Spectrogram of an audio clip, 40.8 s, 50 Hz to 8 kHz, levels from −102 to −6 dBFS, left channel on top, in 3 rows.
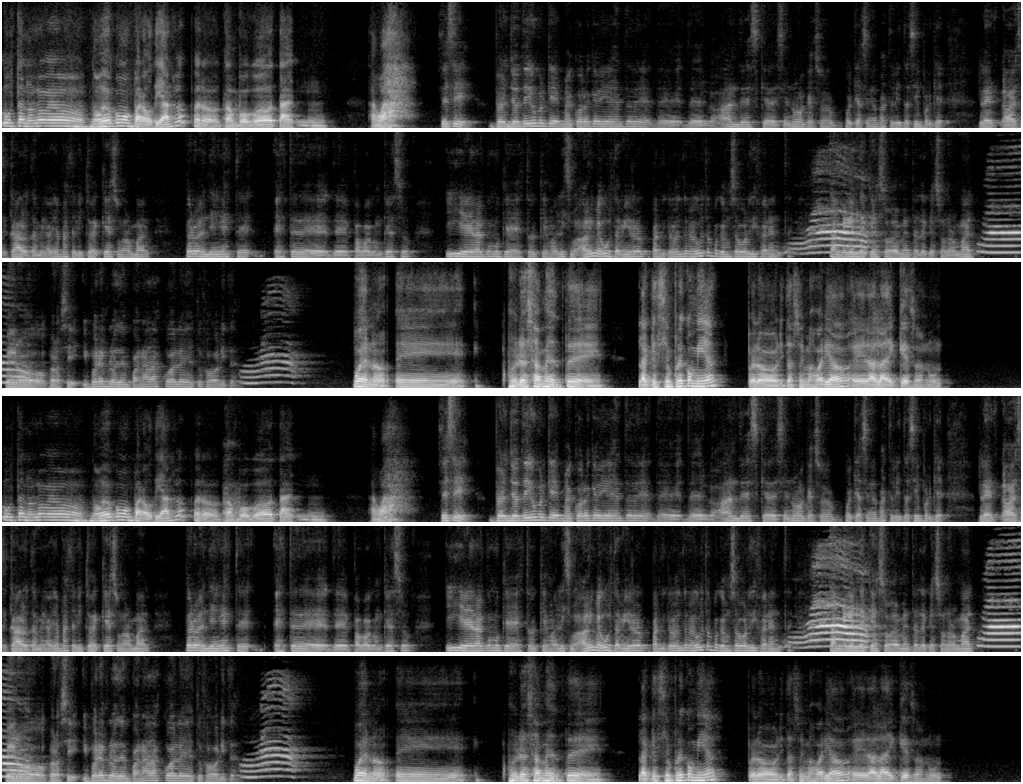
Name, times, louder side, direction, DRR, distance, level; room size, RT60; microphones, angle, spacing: voice 1, 0.0-4.3 4.9-5.4 31.9-33.4 33.9-35.2 35.7-36.8 37.1-39.7, left 4 dB, 80° left, 0.7 m, -23 dB
voice 2, 2.9-3.3 5.9-12.6 13.0-15.6 16.0-19.1 19.5-24.1 24.6-26.6 27.2-30.4, right 2 dB, 25° right, 0.8 m, -36 dB
sound 1, 24.0-25.2 26.6-27.6 30.4-31.1, right 7 dB, 90° right, 1.3 m, -27 dB
28.0 x 13.0 x 2.3 m
head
